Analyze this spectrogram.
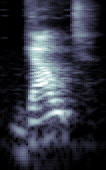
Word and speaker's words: Gout: So, uh, they he is named, and I'm not kidding you on this, and it's spelled how it sounds, Gout. Gout.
